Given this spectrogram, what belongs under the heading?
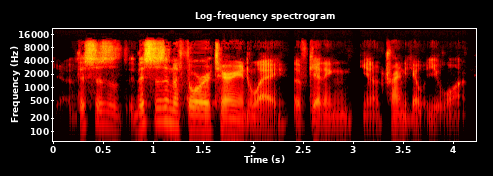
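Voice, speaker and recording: A young man co-hosts a casual podcast, speaking earnestly and filling gaps with frequent restarts. His lowish voice is gravelly, recorded close and dry. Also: wildly swooping pitch, quick pace, fairly bright tone, dry recording. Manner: earnest, full of "you know" restarts. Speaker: podcast co-host.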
